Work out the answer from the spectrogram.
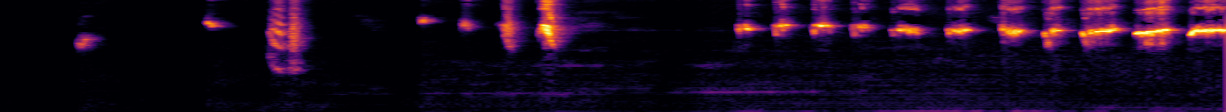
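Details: Long-tailed shrike song building from isolated sharp chips into a fast, accelerating run of high buzzy notes with a faint low hum beneath.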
